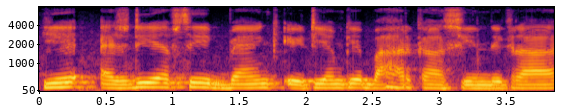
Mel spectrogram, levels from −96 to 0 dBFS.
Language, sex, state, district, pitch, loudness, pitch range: Hindi, male, Uttar Pradesh, Lucknow, 135 Hz, -12 LUFS, 125-150 Hz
